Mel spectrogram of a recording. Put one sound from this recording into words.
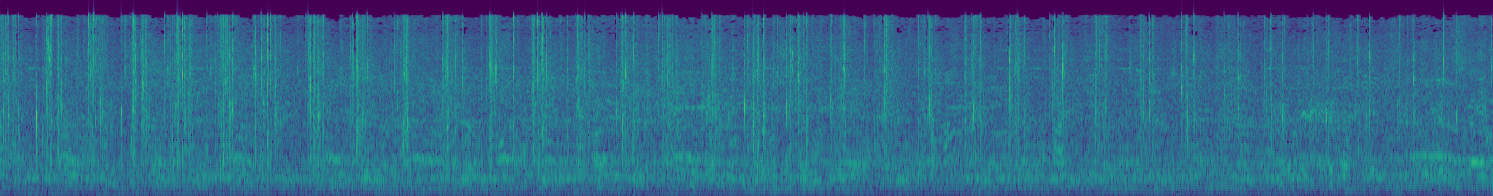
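Hands clap sharply in a crowd.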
